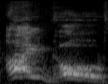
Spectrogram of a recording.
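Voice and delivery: loud frog cry; Froggy voice. Acted. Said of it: "Froggy cried".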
